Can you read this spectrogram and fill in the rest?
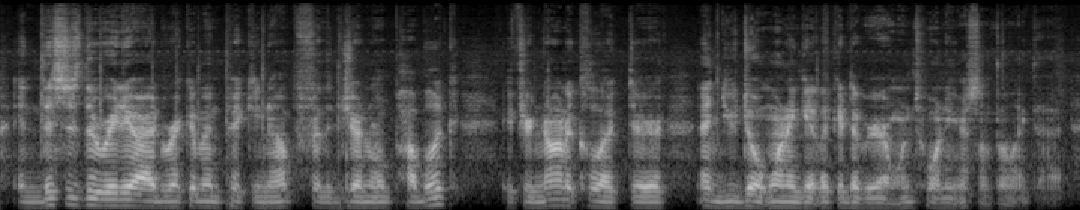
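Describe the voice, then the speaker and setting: A man's voice: lowish voice, bright, forceful tone, slight background noise, poor audio. A young man casually showing off his weather radio collection, rambling and swearing freely, in an indoor room. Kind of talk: casual show-and-tell vlog. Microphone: camera mic.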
